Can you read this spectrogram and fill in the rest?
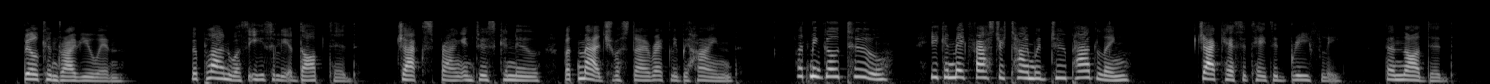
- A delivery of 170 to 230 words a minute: No, average, 150 wpm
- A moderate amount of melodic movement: No, wide, 6.4 semitones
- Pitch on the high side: Yes, high, 210 Hz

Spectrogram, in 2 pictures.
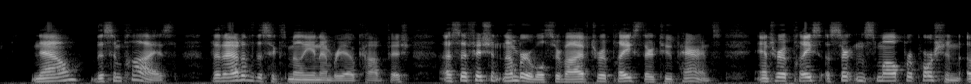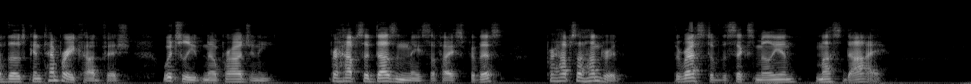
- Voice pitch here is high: No, medium, 140 Hz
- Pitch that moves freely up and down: Yes, wide, 7.1 semitones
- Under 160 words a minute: No, average, 170 wpm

